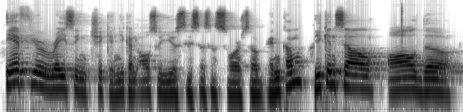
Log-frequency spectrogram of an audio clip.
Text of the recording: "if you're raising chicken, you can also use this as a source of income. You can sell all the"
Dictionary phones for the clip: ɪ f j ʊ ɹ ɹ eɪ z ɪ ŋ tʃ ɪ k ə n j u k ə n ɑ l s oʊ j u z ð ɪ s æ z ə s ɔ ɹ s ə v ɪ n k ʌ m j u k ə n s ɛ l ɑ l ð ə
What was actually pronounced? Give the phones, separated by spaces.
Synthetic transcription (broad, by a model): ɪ f j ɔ ɹ ɹ eɪ s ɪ ŋ tʃ ɪ k ə n j u k ə n ɑ l s oʊ j u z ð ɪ s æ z ə s ɔ ɹ s ə v ɪ n k ʌ m j u k ə n s ɛ l ɑ l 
